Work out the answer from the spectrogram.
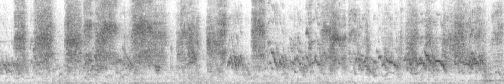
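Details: Breeding pair of budgerigars, described as happy, giving dense scratchy chirps and squawky warbles in rapid bursts, bright and high, with short gaps between phrases.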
